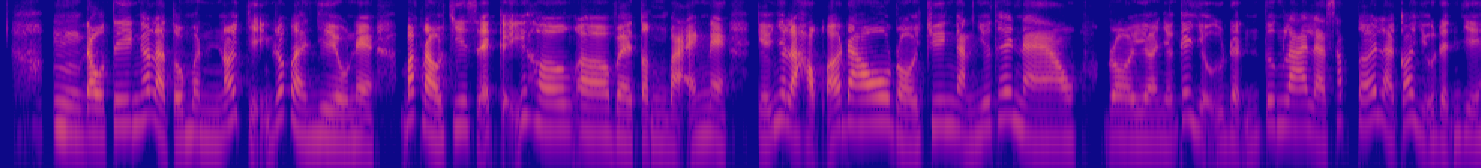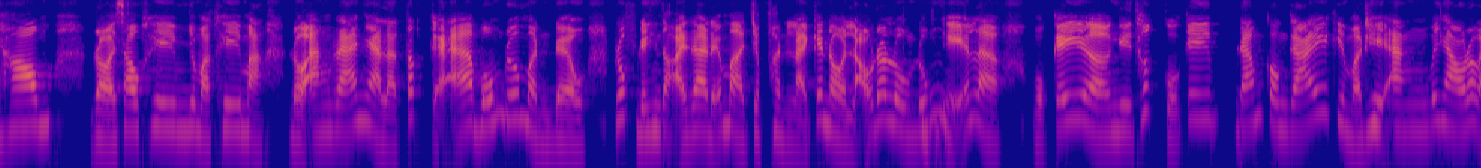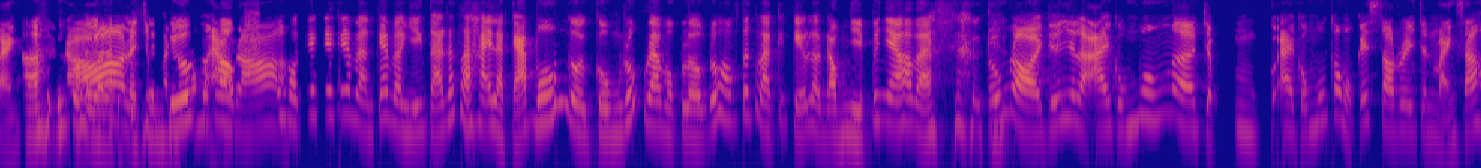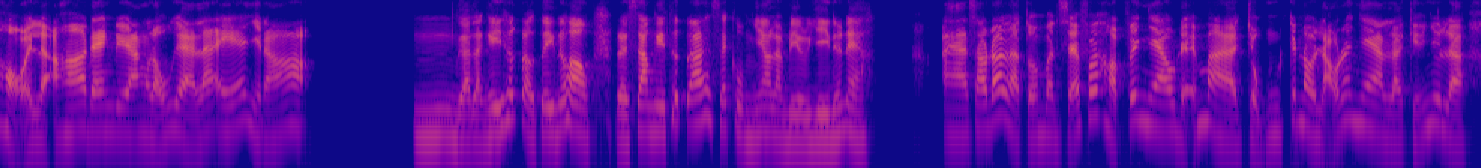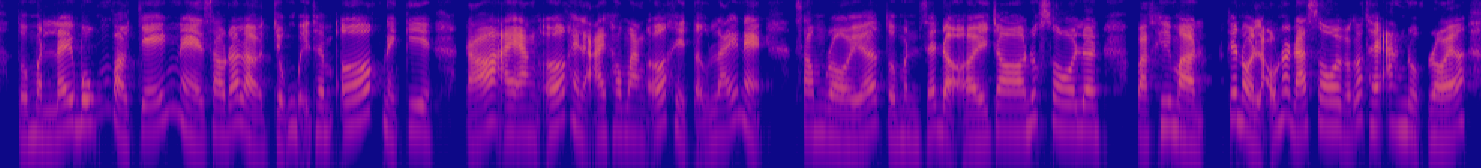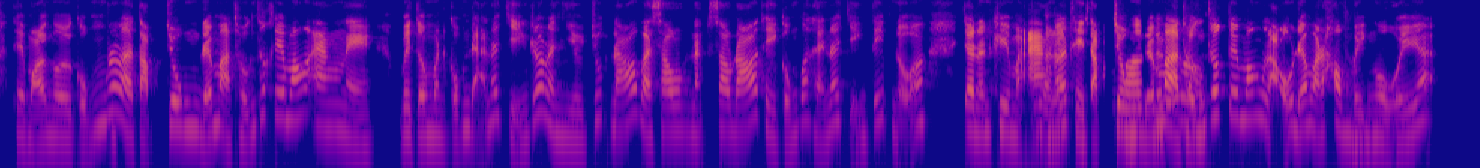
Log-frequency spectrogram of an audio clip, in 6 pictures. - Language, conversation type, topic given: Vietnamese, podcast, Bạn từng được người lạ mời ăn chung không?
- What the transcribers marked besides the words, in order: tapping; laughing while speaking: "điện"; laugh; laughing while speaking: "đi"; laughing while speaking: "À, đúng rồi"; laugh; laughing while speaking: "Kiểu"; other background noise; unintelligible speech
